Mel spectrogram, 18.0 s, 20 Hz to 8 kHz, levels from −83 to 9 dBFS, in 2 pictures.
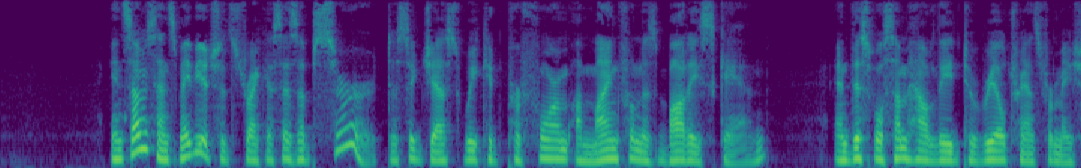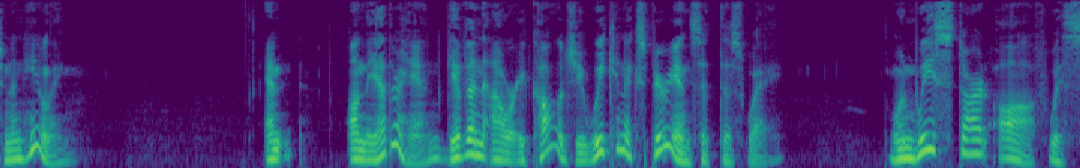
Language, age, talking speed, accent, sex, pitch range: English, 50-69, 160 wpm, American, male, 110-150 Hz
